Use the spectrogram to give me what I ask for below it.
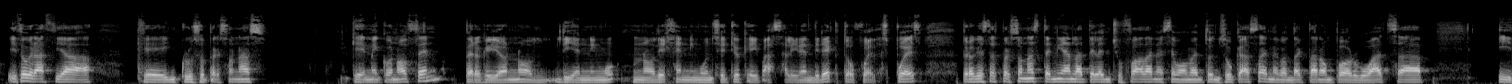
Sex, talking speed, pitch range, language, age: male, 190 wpm, 110-130 Hz, Spanish, 20-39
